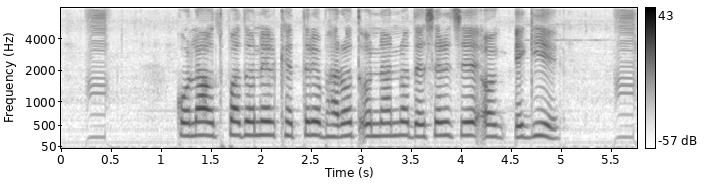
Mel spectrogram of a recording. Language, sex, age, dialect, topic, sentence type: Bengali, female, 18-24, Jharkhandi, agriculture, statement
